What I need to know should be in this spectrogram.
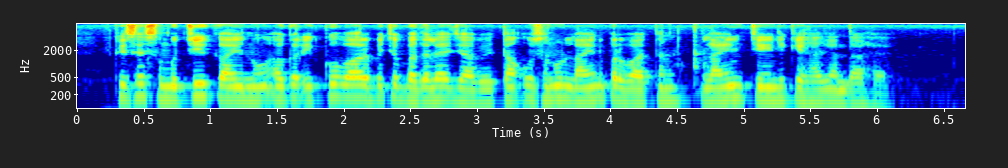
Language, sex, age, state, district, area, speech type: Punjabi, male, 30-45, Punjab, Rupnagar, rural, read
